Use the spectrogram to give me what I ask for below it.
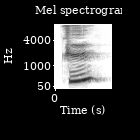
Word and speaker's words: cul: Então, Cul, mal au cul. o cul, você não vai pronunciar esse L no final.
